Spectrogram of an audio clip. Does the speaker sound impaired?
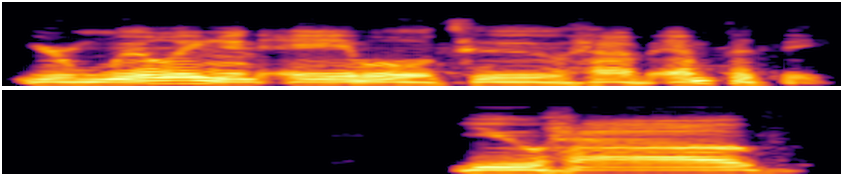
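Yes: cleft palate; present since childhood.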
